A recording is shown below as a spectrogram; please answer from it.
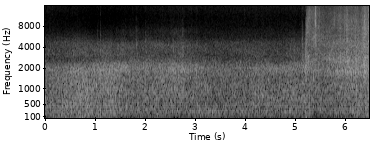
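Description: Steady rush of sea surf washing over a sandy beach, mixed with wind buffeting the microphone. A sharp click comes about five seconds in, and after it the noise turns brighter and hissier.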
